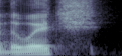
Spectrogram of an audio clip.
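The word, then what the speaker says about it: The VVitch: Um, I think The Vitch, as I try and pronounce it with its DVs, uh, the V uh, The Witch really did the same thing.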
